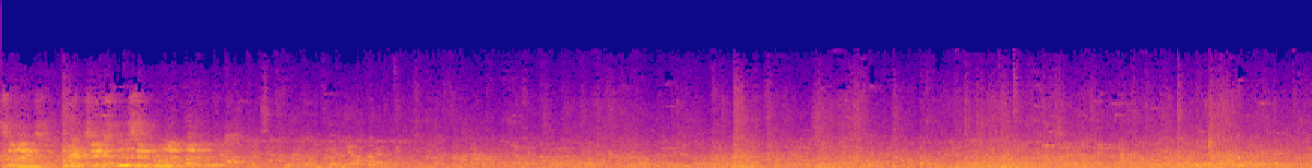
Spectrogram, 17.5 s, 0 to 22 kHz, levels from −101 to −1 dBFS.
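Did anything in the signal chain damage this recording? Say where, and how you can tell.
Yes. Channel delay (comb filtering) from 0 to 12.25 s: one channel lags by roughly 20 ms before the mono sum, cutting evenly spaced notches from around 20 Hz, so the sound turns rough and slightly doubled.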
